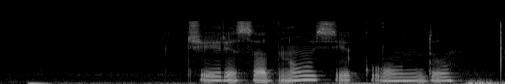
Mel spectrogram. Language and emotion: Russian, sad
